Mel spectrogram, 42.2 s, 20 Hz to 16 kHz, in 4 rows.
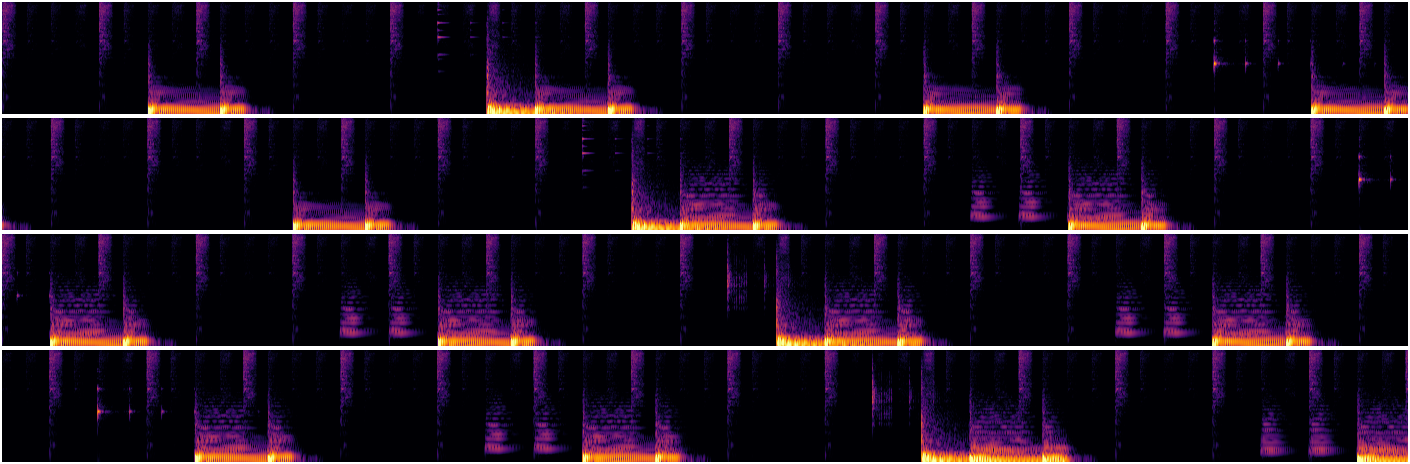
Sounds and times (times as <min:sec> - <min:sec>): Music: 0:00.0 - 0:42.1.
